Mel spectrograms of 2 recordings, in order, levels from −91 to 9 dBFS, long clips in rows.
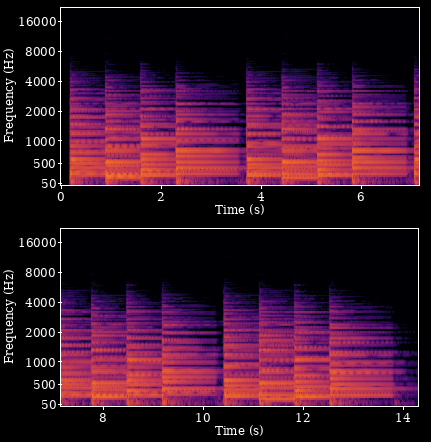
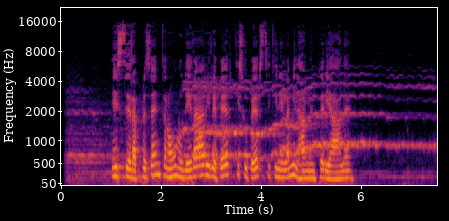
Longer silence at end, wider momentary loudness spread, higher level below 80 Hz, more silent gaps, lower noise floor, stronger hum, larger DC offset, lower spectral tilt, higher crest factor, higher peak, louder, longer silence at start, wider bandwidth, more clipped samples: first, 0.3 s vs 0 s; second, 9 LU vs 23 LU; about the same, -46 dBFS vs -50 dBFS; neither; first, -49 dBFS vs -39 dBFS; neither; neither; first, -9 dB/octave vs -6.5 dB/octave; about the same, 16 dB vs 16 dB; second, -8 dBFS vs -2 dBFS; second, -25 LUFS vs -17 LUFS; about the same, 0.15 s vs 0.15 s; second, 5.6 kHz vs 16 kHz; neither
